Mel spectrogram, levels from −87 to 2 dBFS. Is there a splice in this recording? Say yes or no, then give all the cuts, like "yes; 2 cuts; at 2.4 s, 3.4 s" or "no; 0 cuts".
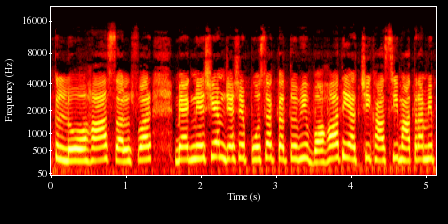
no; 0 cuts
